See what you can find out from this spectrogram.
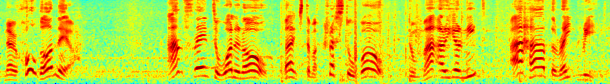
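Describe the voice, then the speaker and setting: An actor playing an excitable, jaunty creature in a fantasy video game, with a theatrical, animated manner. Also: male voice, very high voice, unhurried, noisy background, exaggerated voice. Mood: jaunty, boastful. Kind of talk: video game character acting.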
